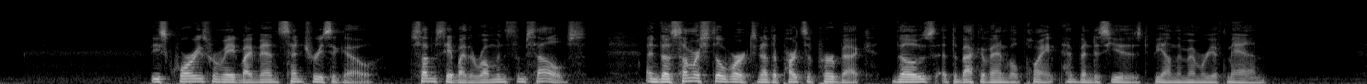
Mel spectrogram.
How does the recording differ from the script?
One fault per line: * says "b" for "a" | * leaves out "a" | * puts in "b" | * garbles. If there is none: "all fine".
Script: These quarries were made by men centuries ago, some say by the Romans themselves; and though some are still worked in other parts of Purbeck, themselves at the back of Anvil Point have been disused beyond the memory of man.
* says "those" for "themselves"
